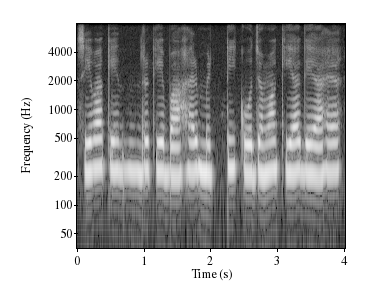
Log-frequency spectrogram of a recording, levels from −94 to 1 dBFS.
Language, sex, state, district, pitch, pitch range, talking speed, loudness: Hindi, female, Jharkhand, Ranchi, 225 Hz, 220-230 Hz, 150 wpm, -14 LUFS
